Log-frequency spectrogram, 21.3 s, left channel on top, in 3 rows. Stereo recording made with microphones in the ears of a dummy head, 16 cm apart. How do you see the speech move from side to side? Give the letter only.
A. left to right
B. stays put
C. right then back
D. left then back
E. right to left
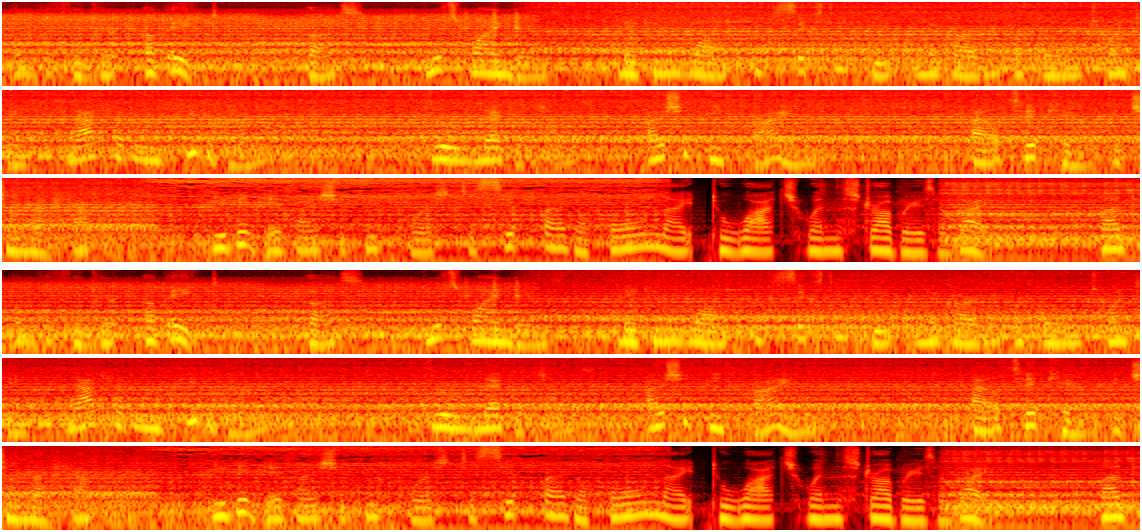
B.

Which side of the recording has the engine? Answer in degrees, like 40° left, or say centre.
60° left.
